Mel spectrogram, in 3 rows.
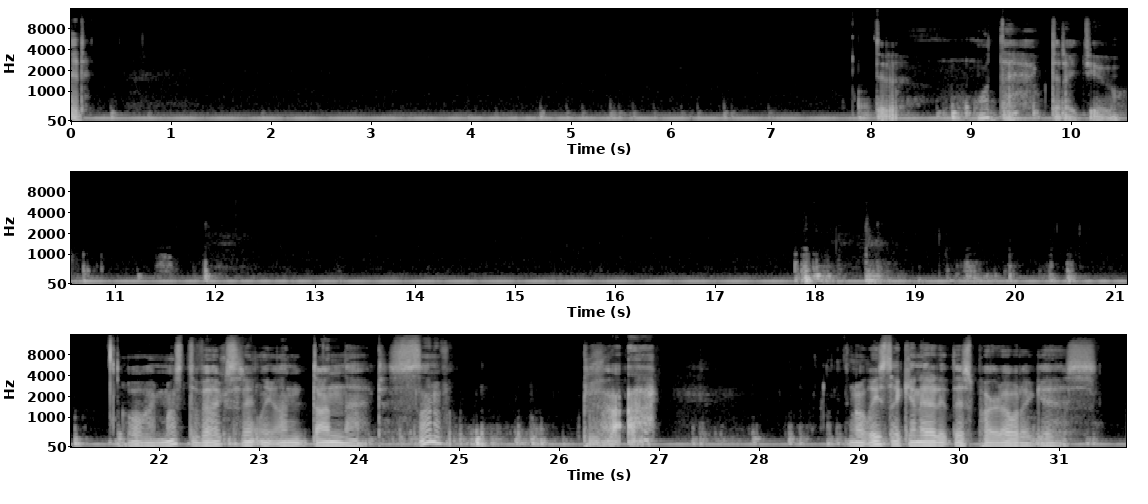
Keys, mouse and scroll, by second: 8.3 middle click, 9.1-16.5 shift+middle drag, 18.6 KP_3, 19.6-27.1 middle drag, 21.7 KP_1, 26.5-28.3 shift+drag, 28.4-31.1 drag, 31.4-31.6 drag.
